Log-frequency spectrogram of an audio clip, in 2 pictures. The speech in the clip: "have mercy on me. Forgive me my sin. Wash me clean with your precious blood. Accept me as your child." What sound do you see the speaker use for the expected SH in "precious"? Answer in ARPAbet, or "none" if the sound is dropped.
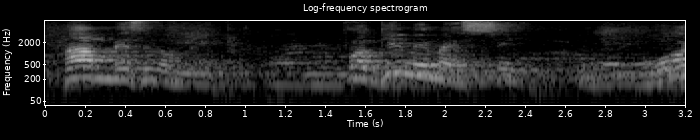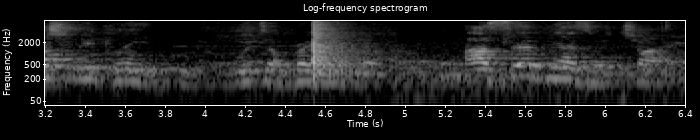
none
